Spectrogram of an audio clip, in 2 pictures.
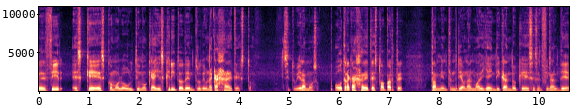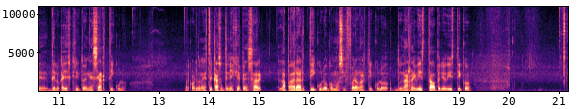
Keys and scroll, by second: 11.4 space.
